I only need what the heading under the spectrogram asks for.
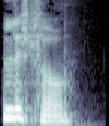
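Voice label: "little", British English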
